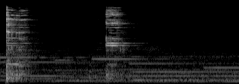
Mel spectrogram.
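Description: A metal spoon clinking against a glass mug twice, about a second apart, each strike ringing briefly.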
